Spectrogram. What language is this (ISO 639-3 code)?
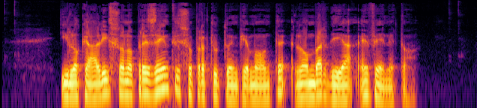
ita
